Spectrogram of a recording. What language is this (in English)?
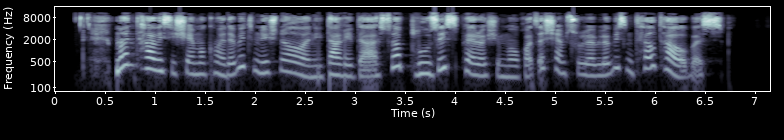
Georgian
